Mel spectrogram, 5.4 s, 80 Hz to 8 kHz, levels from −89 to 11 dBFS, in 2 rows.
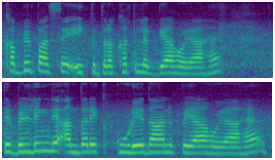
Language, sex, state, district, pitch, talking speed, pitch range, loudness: Punjabi, female, Delhi, New Delhi, 245 Hz, 175 wpm, 225-260 Hz, -16 LUFS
